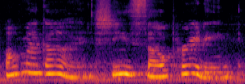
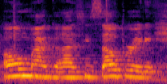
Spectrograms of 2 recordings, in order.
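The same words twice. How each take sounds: First: High, gushing first reaction; starstruck. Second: Said in the usual way. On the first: Retold or imitated. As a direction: gush over the instructor. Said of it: "the first thought in my head was". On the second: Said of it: "I was like".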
